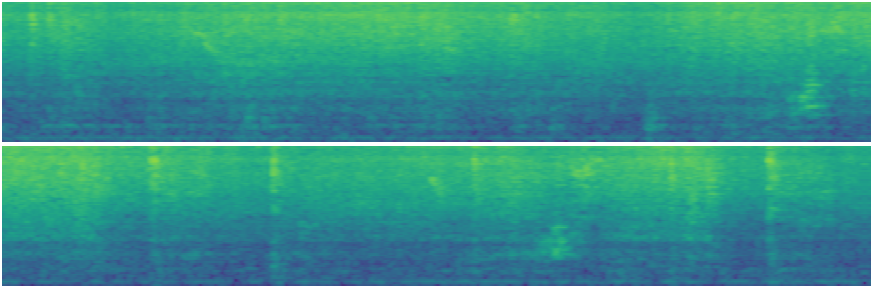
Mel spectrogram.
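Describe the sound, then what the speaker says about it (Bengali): Rice for basanti pulao fries in a pan with cashews and raisins, giving a steady, close sizzle and hiss while a spoon scrapes and stirs now and then. There is a low hum underneath and no talking. "একটু ভালো করে ভেজে নেব।"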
